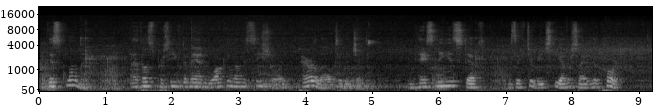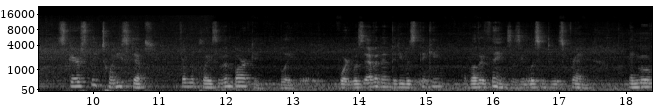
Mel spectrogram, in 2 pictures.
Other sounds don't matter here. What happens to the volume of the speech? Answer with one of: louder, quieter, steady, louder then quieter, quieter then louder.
steady.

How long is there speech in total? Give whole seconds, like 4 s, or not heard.
18 s.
